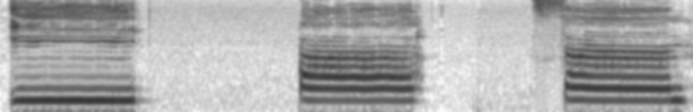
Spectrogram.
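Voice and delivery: "I, pa, san" each held high, flat and long; high level tones, loud and sustained; first tone. Shown as a demonstration. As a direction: hold "I", "pa", "san" on one high level note. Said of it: "un ton plat et long et aigu".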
